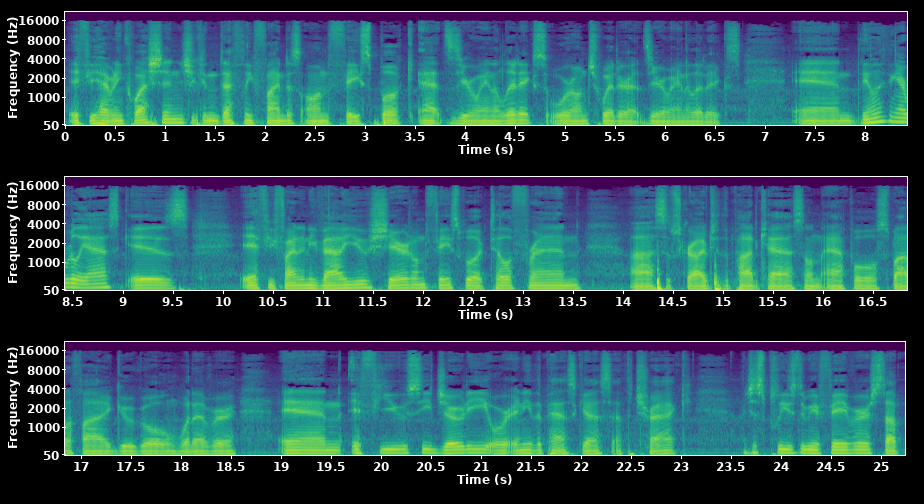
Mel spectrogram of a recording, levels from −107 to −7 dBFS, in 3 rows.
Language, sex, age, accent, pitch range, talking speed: English, male, 20-39, American, 85-100 Hz, 170 wpm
